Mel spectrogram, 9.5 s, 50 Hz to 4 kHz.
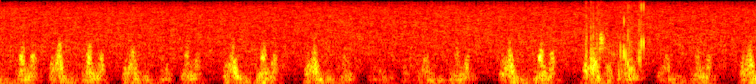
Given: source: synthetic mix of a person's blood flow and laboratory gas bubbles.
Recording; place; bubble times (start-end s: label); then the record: Doppler ultrasound of blood flow; precordium
7.28-8.07 s: bubbles
From the record:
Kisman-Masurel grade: 212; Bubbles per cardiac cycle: several, 3 to 8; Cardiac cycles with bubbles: 1 to 10%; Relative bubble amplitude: moderate (0.250 to 0.450); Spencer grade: 1 (occasional bubble signal discernible with the cardiac motion signal, with majority of cardiac periods free of bubbles); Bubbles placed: only in the low amplitude regions of the cardiac cycle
